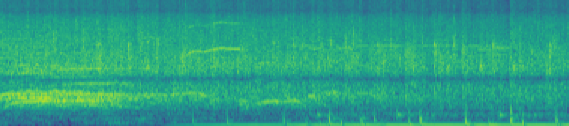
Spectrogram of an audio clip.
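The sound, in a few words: audience applause for Stephen Merchant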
